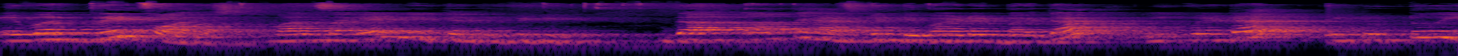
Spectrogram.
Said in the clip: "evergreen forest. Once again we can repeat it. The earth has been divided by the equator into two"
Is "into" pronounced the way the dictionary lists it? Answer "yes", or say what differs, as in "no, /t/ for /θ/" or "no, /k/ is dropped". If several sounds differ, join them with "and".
no, /n/ is dropped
